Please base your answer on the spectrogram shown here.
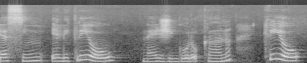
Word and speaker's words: Jigoro Kano: física jigoro kano é o que que se pronuncia assim jigoro kano ele estudou o jiu jitsu e verificou né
